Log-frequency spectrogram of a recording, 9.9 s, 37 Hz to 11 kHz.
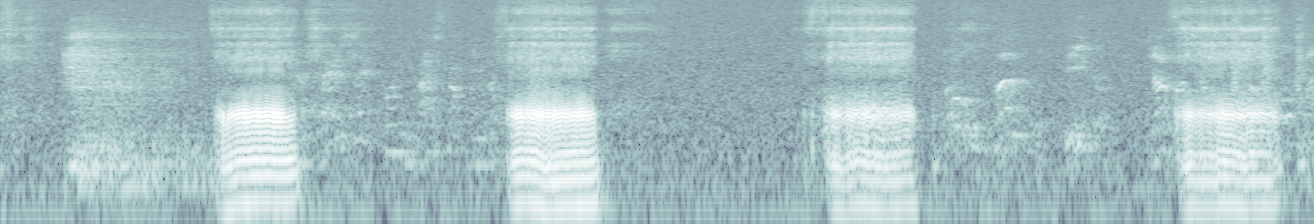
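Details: Dog snoring in sleep: four loud, rattling, buzzy snores about two seconds apart with softer outward breaths between, roughly 24 breaths a minute.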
